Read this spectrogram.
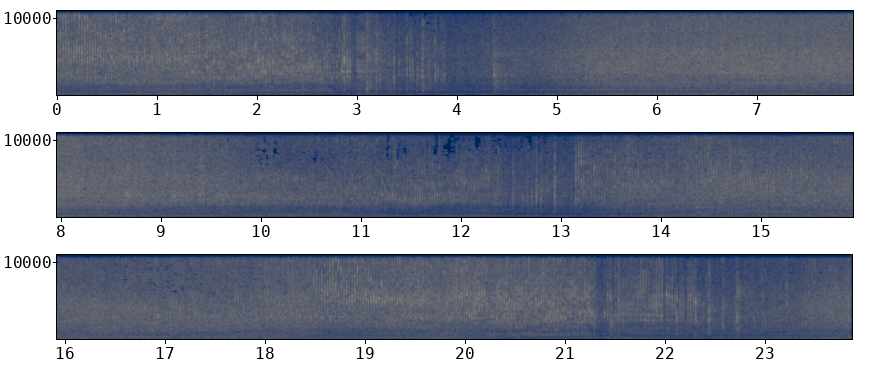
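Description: Go-kart engines drone and whine loudly nearby.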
